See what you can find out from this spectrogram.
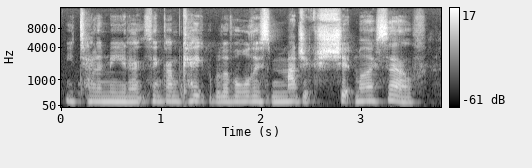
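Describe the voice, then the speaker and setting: A cocky bandit woman voiced by an actress in a fantasy audio drama. She has a low voice and talks with crude, mocking defiance, sneering at whoever she addresses. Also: flat delivery, brisk, close to an everyday voice. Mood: defiant. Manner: sneering, taunting. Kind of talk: fantasy audio roleplay acting.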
